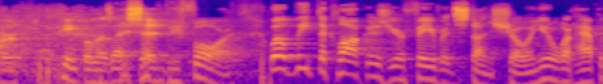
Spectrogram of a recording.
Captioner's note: audience laughs; laughs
